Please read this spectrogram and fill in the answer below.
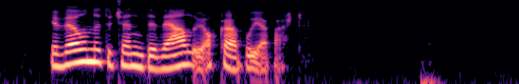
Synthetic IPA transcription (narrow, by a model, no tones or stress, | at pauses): ɪʋɛwnət̪ʰut͡ɕʰɛnːt̪ɪʋæːlujʔɔ̰hkaɾabuja̰pʰa̰ɹt̪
